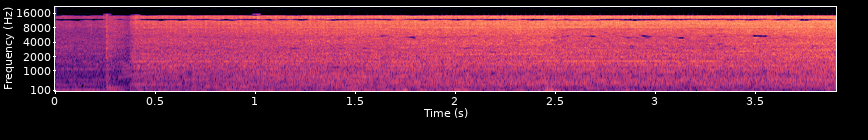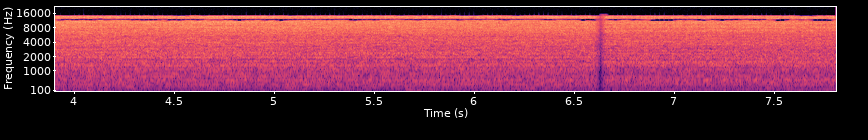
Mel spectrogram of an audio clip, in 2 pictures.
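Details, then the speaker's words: 2004-08 Acura TSX after serpentine belt replacement to cure a scratchy belt noise: a smooth, steady idle with an even hiss and no chirp or squeal from the belt. "running right now running smooth"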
